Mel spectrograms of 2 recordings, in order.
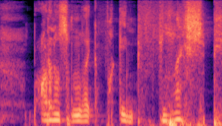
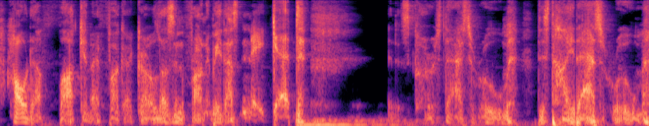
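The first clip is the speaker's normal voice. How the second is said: dejected whisper; 6 semitones lower, 6 dB quieter than usual. Real, not acted. Confessing low self-confidence.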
